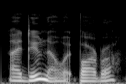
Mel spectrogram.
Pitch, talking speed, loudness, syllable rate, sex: 170 Hz, 240 wpm, -14 LUFS, 6.5 syllables/s, female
